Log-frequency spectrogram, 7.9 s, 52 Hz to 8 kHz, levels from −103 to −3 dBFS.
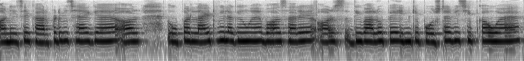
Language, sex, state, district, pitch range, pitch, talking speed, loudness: Hindi, female, Odisha, Nuapada, 260-275 Hz, 270 Hz, 175 wpm, -13 LUFS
